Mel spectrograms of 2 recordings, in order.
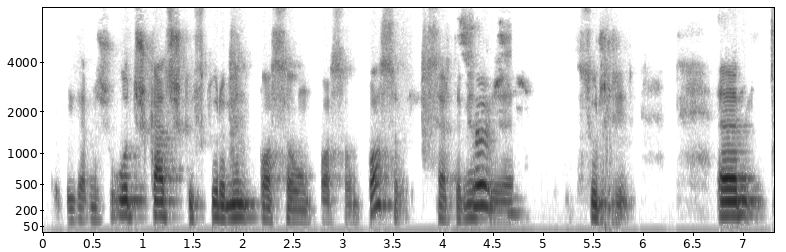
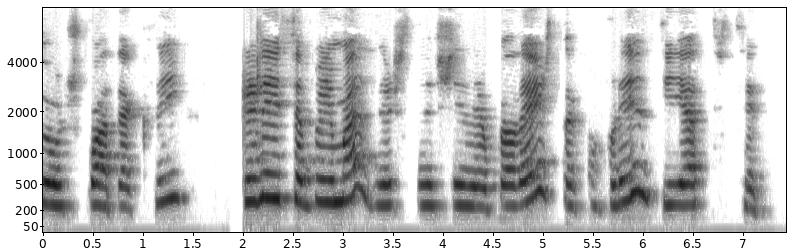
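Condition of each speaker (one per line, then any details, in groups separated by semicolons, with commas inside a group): No condition
Ataxia after brain injury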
